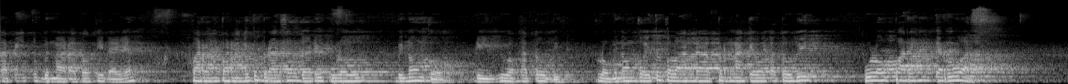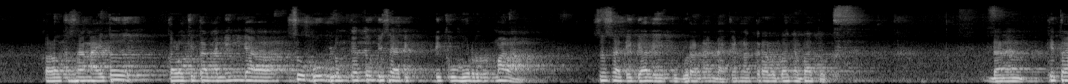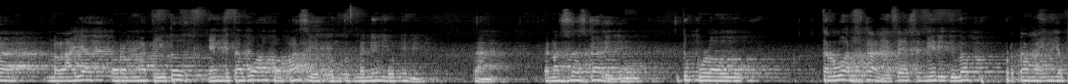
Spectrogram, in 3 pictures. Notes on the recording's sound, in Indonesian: kami menyajikan rekaman dari Simposium Makassar Biennale 2019 di hari pertama yang berlangsung pada 1 September 2019 di Ruang Teater Gedung Kesenian Sulsel Societeit de Harmonie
